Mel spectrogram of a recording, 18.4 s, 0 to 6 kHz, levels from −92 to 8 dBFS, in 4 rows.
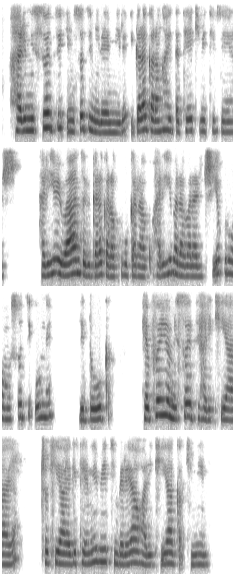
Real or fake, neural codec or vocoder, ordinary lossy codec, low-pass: real; none; Opus, 32 kbps; 5.4 kHz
